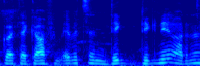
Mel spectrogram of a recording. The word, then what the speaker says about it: Digne: Then I've got that guy from Everton, Dignia. I don't know. how to pronounce it. Look at Dean. Digne.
